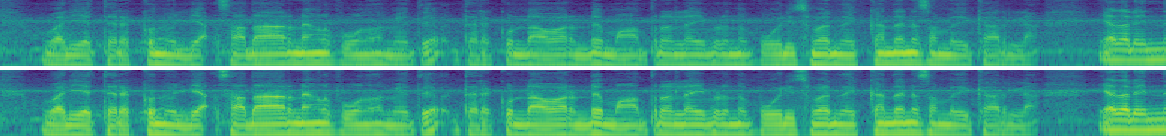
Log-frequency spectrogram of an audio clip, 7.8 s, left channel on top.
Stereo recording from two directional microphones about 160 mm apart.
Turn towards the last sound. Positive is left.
turn(degrees=-15)  # may be behind; listen again after turning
